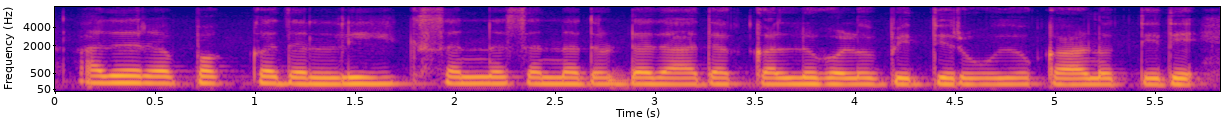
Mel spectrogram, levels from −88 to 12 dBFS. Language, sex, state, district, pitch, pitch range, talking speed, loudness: Kannada, female, Karnataka, Bangalore, 175 Hz, 170-185 Hz, 80 wpm, -13 LUFS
